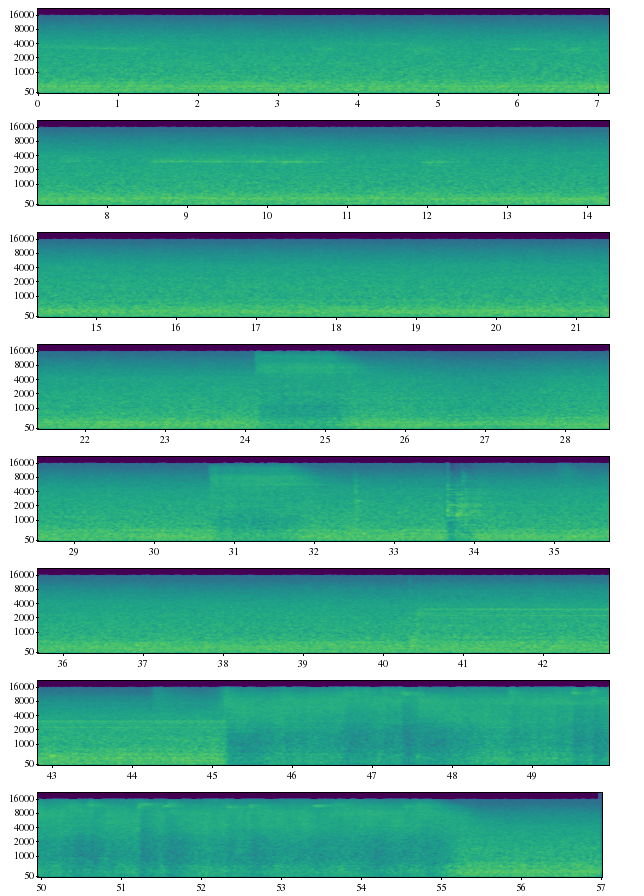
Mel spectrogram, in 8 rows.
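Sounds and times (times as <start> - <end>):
surface grinder humming and hissing: 18.2 - 57.0.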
